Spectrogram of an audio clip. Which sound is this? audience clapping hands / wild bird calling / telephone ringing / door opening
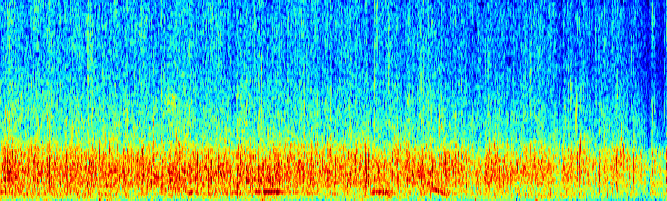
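audience clapping hands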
